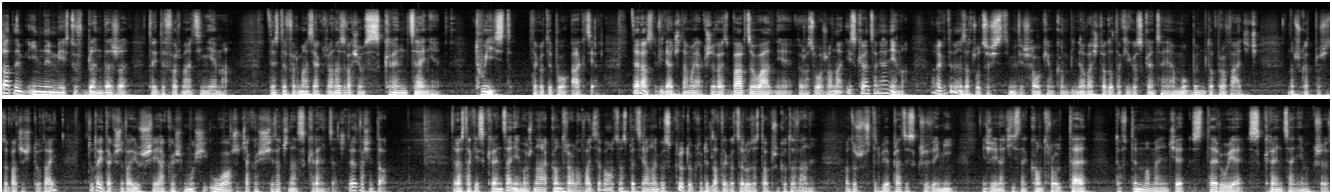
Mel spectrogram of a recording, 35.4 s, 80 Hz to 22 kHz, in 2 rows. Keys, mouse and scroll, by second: 5.8-7.6 right drag, 6.5-8.3 middle drag, 12.7-14.3 right drag, 13.1-14.9 middle drag, 14.7 g, 16.1-19.6 drag, 16.3 r, 18.1 middle click, 19.5-27.2 middle drag, 30.0-31.8 middle drag, 31.0 ctrl+t.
